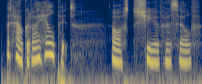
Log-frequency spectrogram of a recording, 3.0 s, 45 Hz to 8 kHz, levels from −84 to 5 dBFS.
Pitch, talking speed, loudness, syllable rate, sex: 200 Hz, 200 wpm, -16 LUFS, 5.2 syllables/s, female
